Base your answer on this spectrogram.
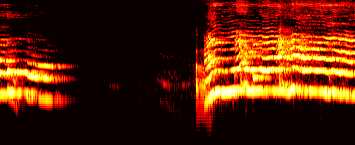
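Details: Siberian husky howling indoors: a short falling howl, a pause of near silence, then a loud, long, steady howl with wavering overtones continuing to the end.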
